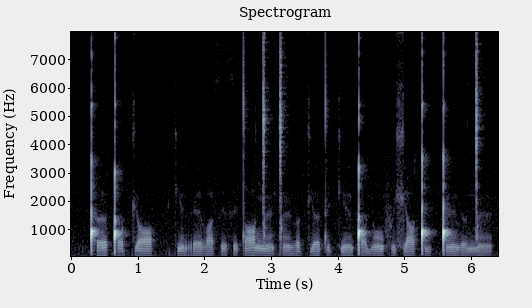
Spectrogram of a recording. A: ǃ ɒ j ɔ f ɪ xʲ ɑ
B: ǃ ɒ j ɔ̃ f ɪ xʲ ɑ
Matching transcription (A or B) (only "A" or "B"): B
